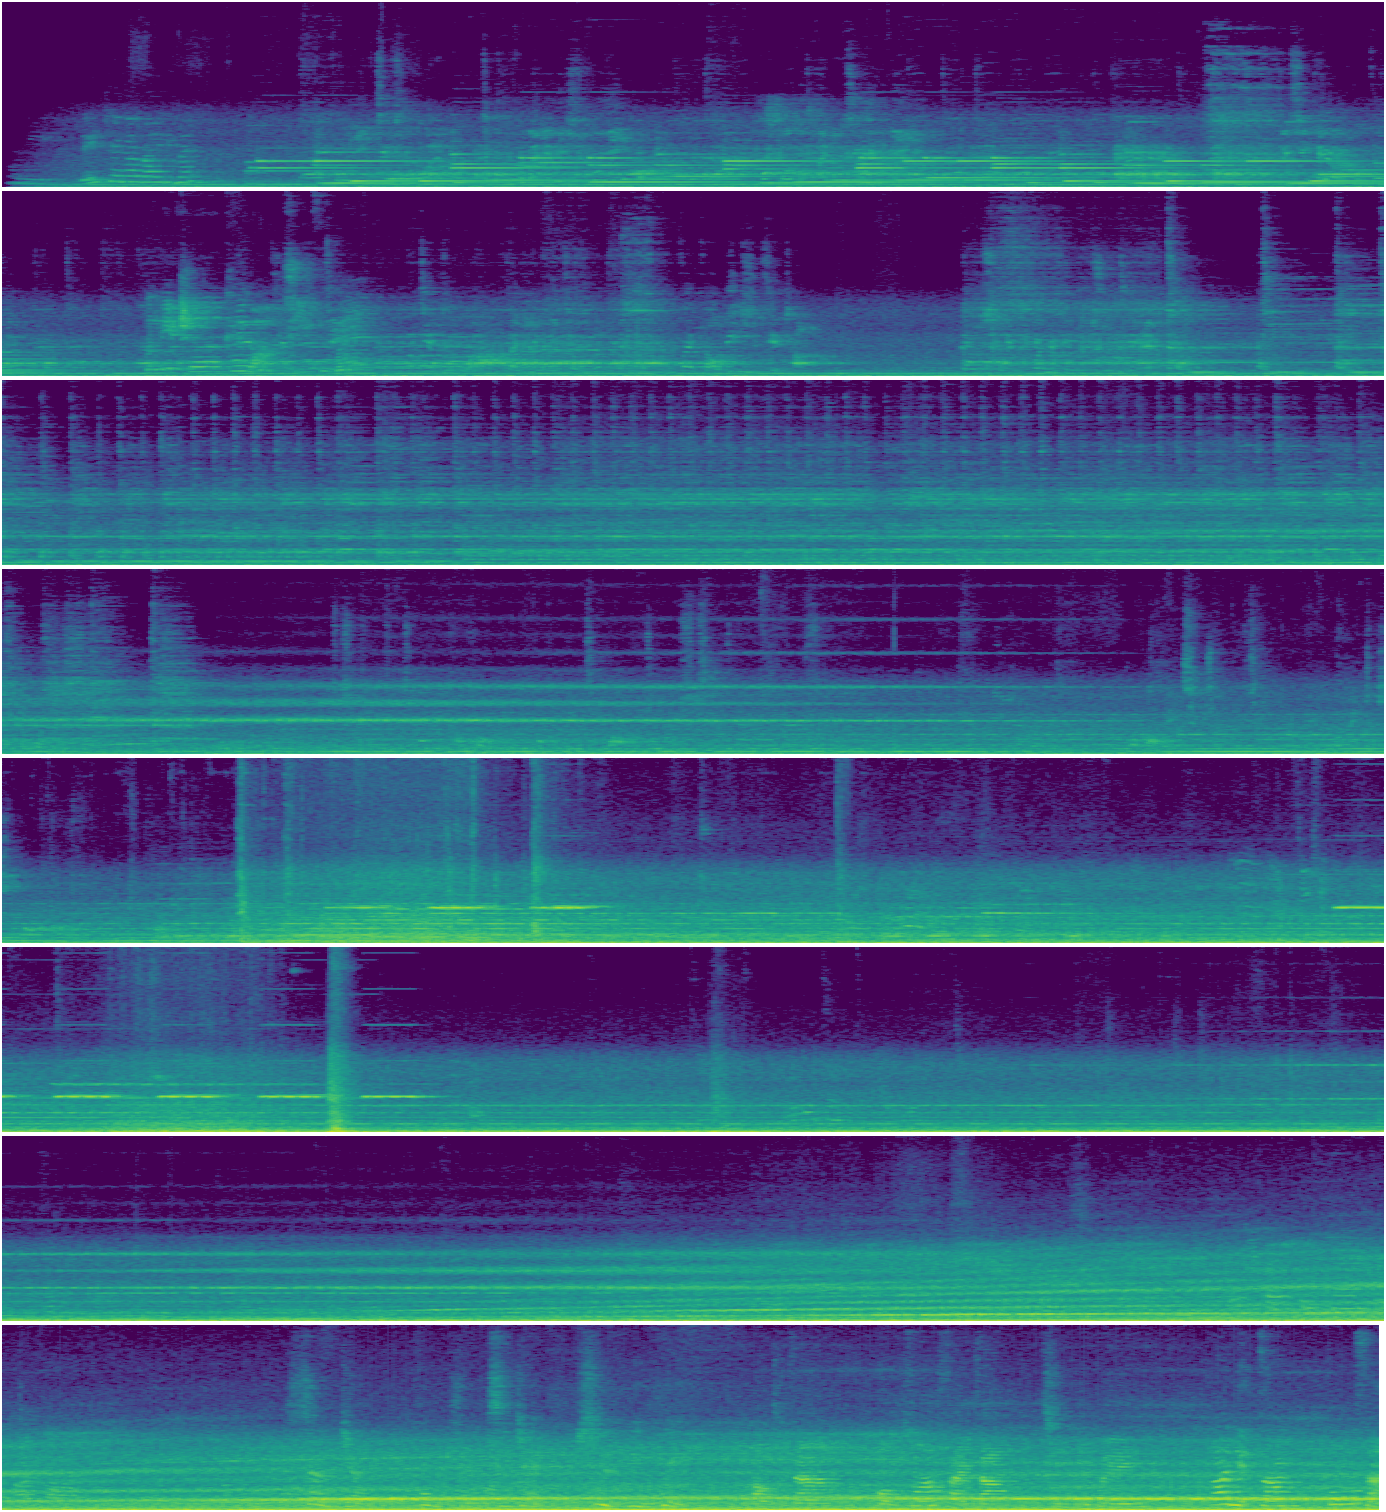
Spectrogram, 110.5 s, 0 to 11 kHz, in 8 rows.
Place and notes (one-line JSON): {"title": "Orange Line (KMRT), 高雄市 - Take the MRT", "date": "2018-03-30 10:56:00", "description": "Take the MRT, In-car message broadcasting", "latitude": "22.62", "longitude": "120.34", "altitude": "10", "timezone": "Asia/Taipei"}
